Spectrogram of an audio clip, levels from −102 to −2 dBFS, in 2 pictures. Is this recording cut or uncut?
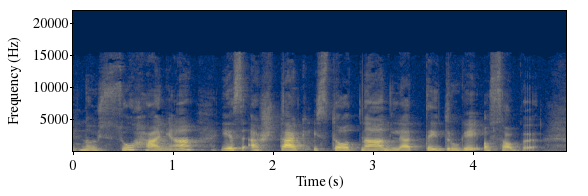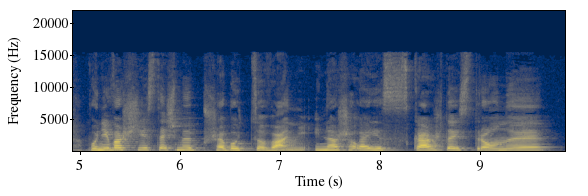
cut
